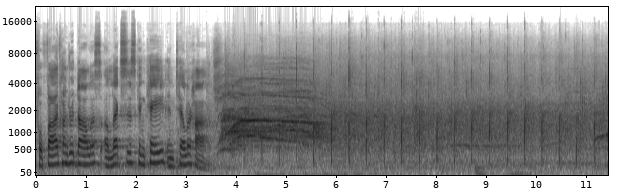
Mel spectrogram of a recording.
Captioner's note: applause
